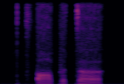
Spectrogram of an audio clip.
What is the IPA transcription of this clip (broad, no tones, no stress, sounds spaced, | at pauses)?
t͡sʼ ɑ p ə t̪ ʌ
